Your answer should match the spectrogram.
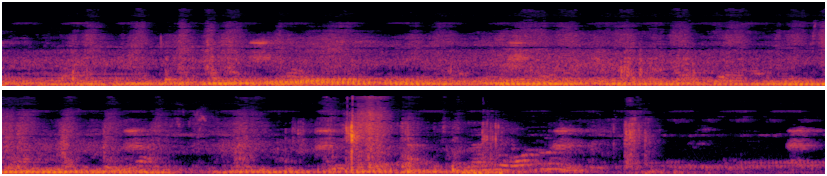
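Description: A cloth rubbing against a car's lamp lens and body close to the microphone, scrubbing off leftover window-tint glue, with a steady low rumble under the strokes. About seven and a half seconds in, the rumble drops away and only scattered, quieter rubs and knocks remain.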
